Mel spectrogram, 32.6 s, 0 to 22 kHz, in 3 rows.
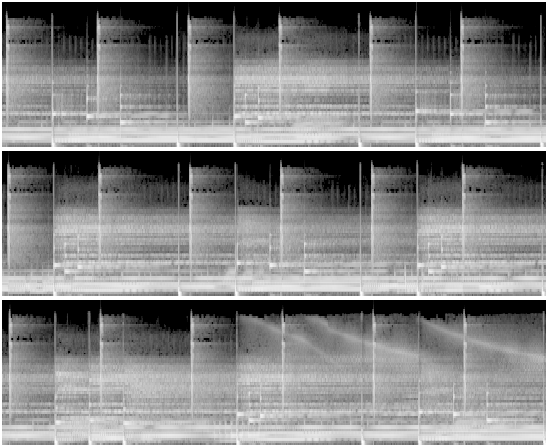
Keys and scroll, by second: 7.4 ctrl+t, 22.4 ctrl+j, 24.9 ctrl+t, 32.1 Down.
